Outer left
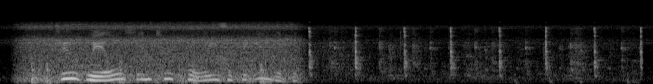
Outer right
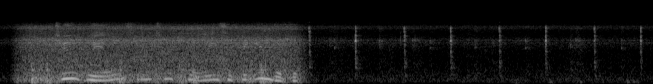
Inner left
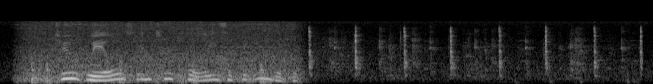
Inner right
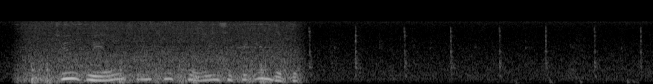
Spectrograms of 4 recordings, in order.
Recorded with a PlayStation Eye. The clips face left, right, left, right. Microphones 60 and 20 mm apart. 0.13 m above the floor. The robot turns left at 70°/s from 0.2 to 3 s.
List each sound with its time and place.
0.6 s a man speaking: 140° left; by 3.0 s 30° right
3.1 s ticking: 60° left (ahead or behind)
